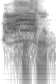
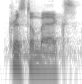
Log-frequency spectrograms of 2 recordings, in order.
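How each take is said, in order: First: High, loud squeaked word. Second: Low, soft deadpan repeat; low mutter. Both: Acted.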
